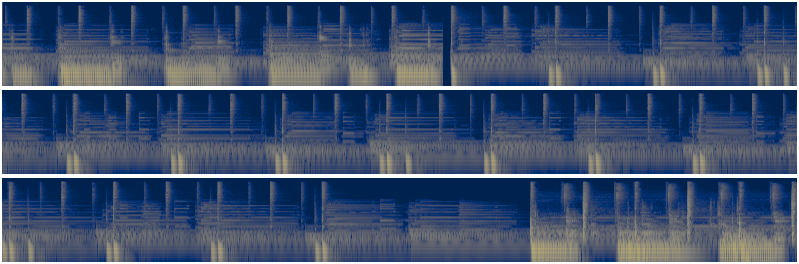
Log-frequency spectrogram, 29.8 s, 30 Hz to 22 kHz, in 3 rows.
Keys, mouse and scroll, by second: 0.0 click, 0.6 middle click, 1.2-2.0 scroll down 1, 2.0 Escape, 2.9 shift+click, 5.1 0, 6.9 scroll down 1, 7.1 middle click, 7.6-8.1 scroll down 1, 10.4 Escape, 11.7 shift+click, 13.2 click, 13.8 0, 16.0-16.6 scroll down 1, 17.0 o, 17.4-19.5 drag, 19.5 Escape, 21.4 shift+click, 22.6 click, 23.5 0, 26.1-27.3 drag, 27.3 middle click, 28.3-29.8 drag.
